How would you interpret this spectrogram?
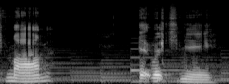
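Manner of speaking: ordinary talk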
